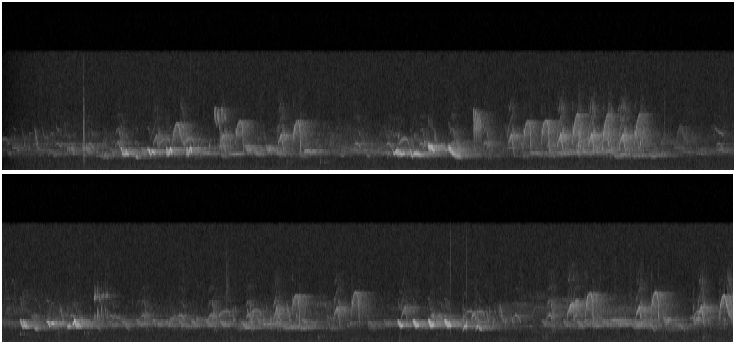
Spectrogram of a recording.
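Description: Songbird singing: phrases of quick high chirps, repeated every few seconds, over a faint steady low hum.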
